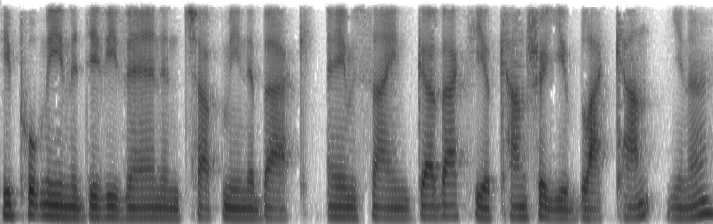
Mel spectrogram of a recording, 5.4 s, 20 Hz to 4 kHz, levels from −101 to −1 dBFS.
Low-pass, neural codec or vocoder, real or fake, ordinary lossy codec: 3.6 kHz; codec, 24 kHz, 0.9 kbps, WavTokenizer, large speech release; fake; AAC, 32 kbps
